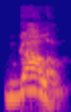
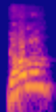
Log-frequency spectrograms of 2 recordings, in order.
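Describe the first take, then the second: First: "Gollum" with an open ah up front; short-o pronunciation. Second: "Golem" with a long o, like goal; long-o pronunciation. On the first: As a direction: say "Gollum" as GAH-lum. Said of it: "if it's Gollum". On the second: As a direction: say "Golem" as GOH-lum. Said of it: "if it's a Golem". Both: Shown as a demonstration.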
